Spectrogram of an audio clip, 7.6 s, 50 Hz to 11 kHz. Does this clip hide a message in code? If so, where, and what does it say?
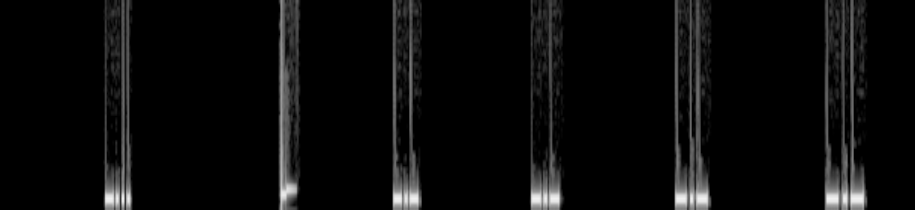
Yes: Morse code from 0.9 to 7.2 s, heard as a keyed tone, about 46 wpm, spaced as for 9 wpm, 700 Hz. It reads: B KKKK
